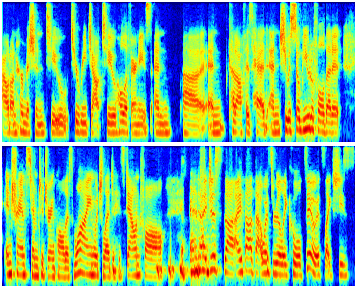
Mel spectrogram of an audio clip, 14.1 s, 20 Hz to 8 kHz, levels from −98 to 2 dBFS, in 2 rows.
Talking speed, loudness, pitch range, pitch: 210 wpm, -11 LUFS, 155-200 Hz, 175 Hz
